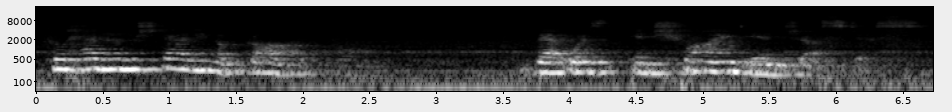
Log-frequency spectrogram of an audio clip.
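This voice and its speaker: An older woman with a warm, medium-pitched voice preaches a Bible study sermon from a lectern on a large dark stage, holding a handheld mic. She asks the audience questions in call-and-response fashion and preaches emphatically. The recording is distant in an echoey hall, with faint ambience and slight background noise.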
